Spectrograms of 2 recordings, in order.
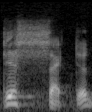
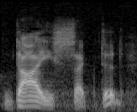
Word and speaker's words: dissected: Parenthetically, you notice I pronounce the word dissected, not dissected. It is not dissection when you cut up fishes and mollusks and cats and things. The word is dissect, and the word is also bisect, but not dissect.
